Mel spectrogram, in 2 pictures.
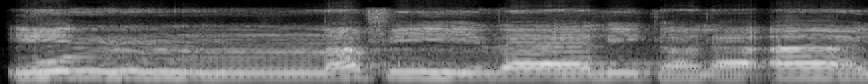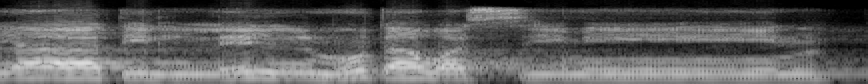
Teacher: یہاں پر تنوین کے بعد لام حروف یرملون میں سے، تو تنوین کو لام سے ملا کر بغیر غنہ کے پڑھیں گے، اس کو ادغام تام کہتے ہیں۔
